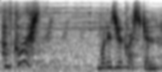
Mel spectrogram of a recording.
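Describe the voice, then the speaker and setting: A woman acting a gentle, earnest young woman facing a fated sacrifice in a video game, with measured, delicate, formal delivery. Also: sits high, sing-song, slight background noise, exaggerated voice. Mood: flustered, amused. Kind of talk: scripted game dialogue acting.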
